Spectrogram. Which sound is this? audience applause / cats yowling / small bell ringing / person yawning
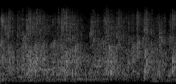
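audience applause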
